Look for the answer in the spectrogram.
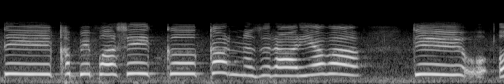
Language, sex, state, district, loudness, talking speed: Punjabi, female, Punjab, Kapurthala, -12 LUFS, 120 wpm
